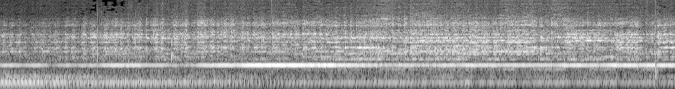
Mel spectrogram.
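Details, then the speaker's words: Car (TC) after new drilled and slotted rotors and Hawk performance pads, front jacked up, in drive, foot on brake: harsh metallic scrape about twice a second over a steady ring; dust shield's lower lip rubbing the rotor, fixed by bending it back. "so I found out the issue of the issue was the dust cover was hitting on the bottom portion down here this little lip down here"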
